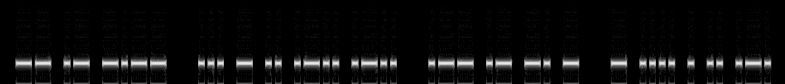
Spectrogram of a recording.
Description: Morse code, heard as a keyed tone, about 25 wpm, 1000 Hz. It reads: MAY STILL WANT THEIR
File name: qotdfiles / 25wpm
